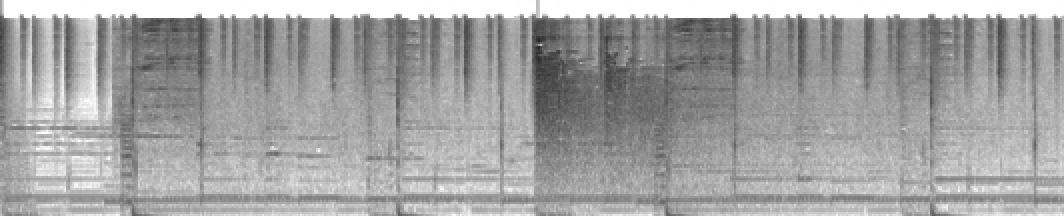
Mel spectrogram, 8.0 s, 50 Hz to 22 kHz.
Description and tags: beat combio 8
guitar, explosion sound and beat sampled by Logic
120-bpm, beat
